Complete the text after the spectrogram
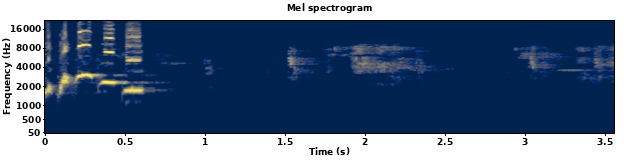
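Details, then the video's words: Greater green leafbird delivering mimicked song phrases: a loud half-second flurry of sharp whistled and chirped notes, followed by faint, thin, scratchy twitters. "Cucak Ijo Bongkar Isian Bikin Emosi Burung Lain"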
